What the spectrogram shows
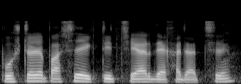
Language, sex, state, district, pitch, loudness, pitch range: Bengali, male, West Bengal, Cooch Behar, 135 Hz, -16 LUFS, 125-145 Hz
